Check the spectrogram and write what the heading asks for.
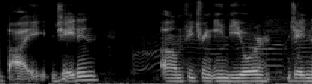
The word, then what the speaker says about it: JXDN: Jaden is spelled JXDN.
